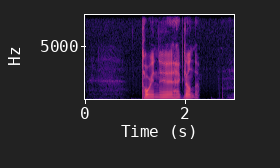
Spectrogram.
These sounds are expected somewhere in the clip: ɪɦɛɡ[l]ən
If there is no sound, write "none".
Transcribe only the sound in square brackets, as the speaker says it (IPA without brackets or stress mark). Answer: l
